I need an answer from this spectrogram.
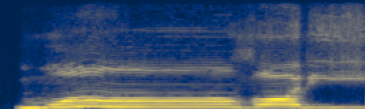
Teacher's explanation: I should not give light ghunnah. I should make it a heavy and try to recite it like this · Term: ikhfa of noon sakinah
